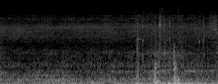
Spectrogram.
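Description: Riding noise from a moving bicycle: a steady low rumble of wind on the microphone and tyres on pavement, with one sharp click at the start and a few faint knocks near the end.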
